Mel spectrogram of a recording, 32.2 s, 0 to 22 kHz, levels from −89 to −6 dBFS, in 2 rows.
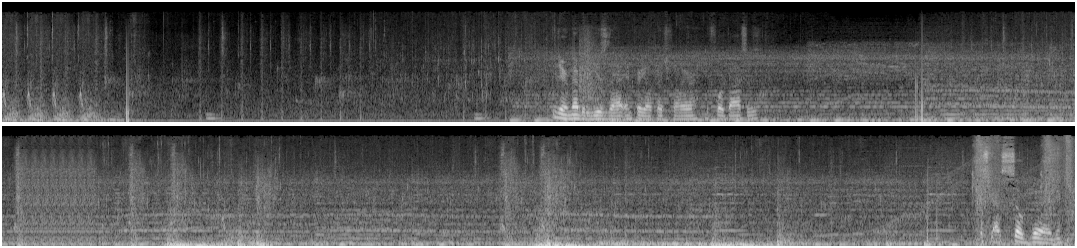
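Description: The audio has loud pops at 1.86 s and 8.56 s, then as double pops from 13.70 to 13.82 s and 29.96 to 30.15 s. They sit about 15 to 20 dB above the sound. Each is a sharp thump over audio that carries on underneath, likely from a voltage pulse such as a plug, switch or static discharge. Repeated frames cause stutters at 13.03 to 13.21 s and 29.65 to 29.84 s, where a 93 ms stretch plays twice more. From 16.51 to 17.49 s a 139 ms stretch repeats seven times and adds nearly a second.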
